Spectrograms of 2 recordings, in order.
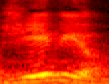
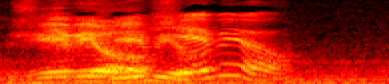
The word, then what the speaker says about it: Živio: Živio. Živio.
